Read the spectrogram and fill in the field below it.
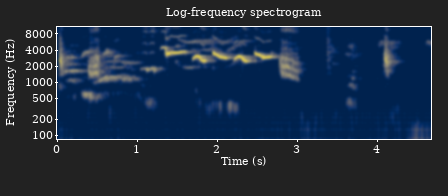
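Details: White-rumped shama singing a varied phrase of loud, clear whistled notes, sliding and rising, with quieter chirps before and scattered sharp notes after.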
